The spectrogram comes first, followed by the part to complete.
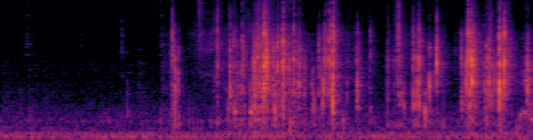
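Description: Soft plastic pouch of disinfecting wipes crinkling as it is handled, starting about a second in as a quick run of crackles.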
